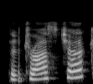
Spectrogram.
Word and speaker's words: Petroschuk: in the Ukraine but he said petruk and that's what I've gone with so well that's what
